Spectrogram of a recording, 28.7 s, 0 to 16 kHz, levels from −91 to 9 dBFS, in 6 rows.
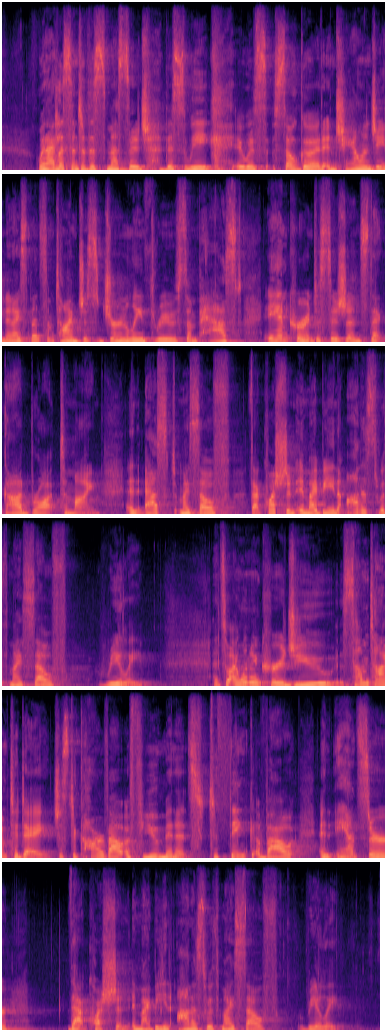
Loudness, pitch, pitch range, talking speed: -19 LUFS, 205 Hz, 185-240 Hz, 155 wpm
